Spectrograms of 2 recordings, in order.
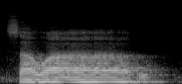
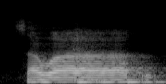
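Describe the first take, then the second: The two takes are said the same way.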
